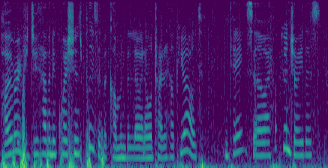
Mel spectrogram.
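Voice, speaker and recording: A woman with a non-native accent talks at a very fast pace and a fairly high pitch. Her intonation is lively, and her loudness swings a lot. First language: not English. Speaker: art tutorial creator. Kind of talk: tutorial. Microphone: bad microphone.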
